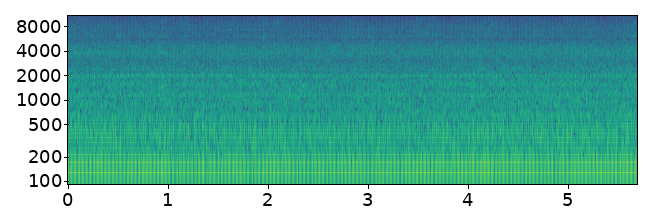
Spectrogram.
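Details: PowerBoss 5500 W generator, Briggs & Stratton 9.5 hp OHV, rebuilt from parts, restarted with priming fuel: even steady thrum at constant speed, no surging, misses or knocks; running pretty good.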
